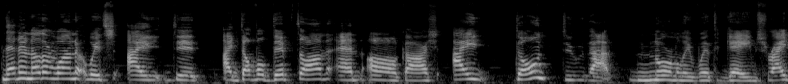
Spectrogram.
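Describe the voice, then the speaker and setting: A woman with a fairly high pitch talks fairly slowly, her intonation lively. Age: 40s. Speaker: gaming YouTuber. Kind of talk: casual unboxing and review chat. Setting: filming from bed. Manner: hesitant, many fillers.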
